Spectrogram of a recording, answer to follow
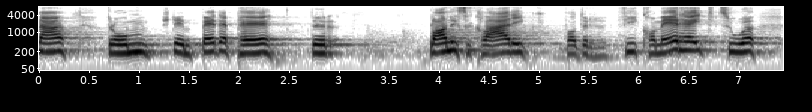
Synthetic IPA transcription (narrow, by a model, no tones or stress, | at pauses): naːd̥ɾʊmʃtɪmt̚b̥eːdepʰeːd̥ɪɾ | plɑːnɪksɛɾkʰlæːɾɪɡ | fɔdəɾfiːkʰomeːɾɦɛɪtt͡suə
